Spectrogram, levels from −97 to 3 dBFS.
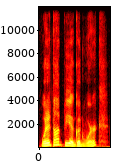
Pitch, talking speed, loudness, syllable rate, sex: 160 Hz, 295 wpm, -15 LUFS, 5.0 syllables/s, male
